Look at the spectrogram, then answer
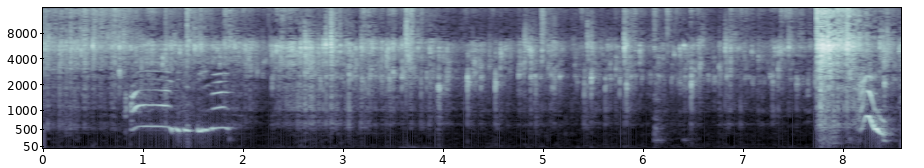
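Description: Hot oil crackles and spits steadily as betel leaf rolls fry in a pan, close and busy, with a voice speaking briefly over it and a louder burst of spattering near the end.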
